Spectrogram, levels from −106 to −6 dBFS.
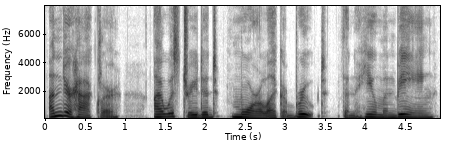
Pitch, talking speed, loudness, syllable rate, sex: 170 Hz, 160 wpm, -17 LUFS, 4.3 syllables/s, female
